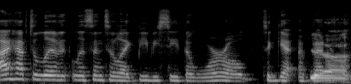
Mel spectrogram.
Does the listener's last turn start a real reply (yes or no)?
no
